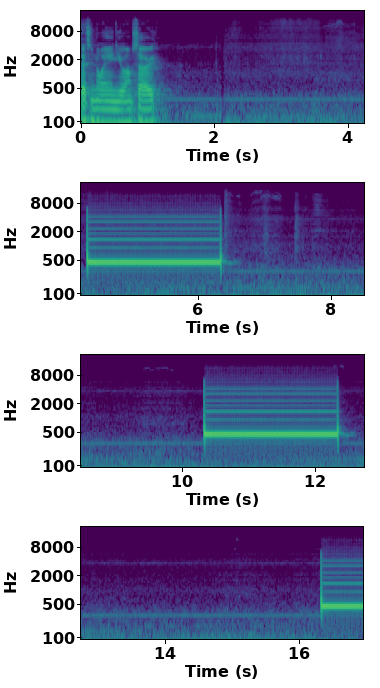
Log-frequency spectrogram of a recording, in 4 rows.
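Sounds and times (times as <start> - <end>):
speech: 0.0 - 1.2
telephone ringback tones: 4.3 - 6.5, 10.3 - 12.6, 16.3 - 16.9.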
